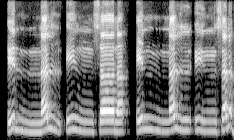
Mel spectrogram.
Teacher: دونوں کو گویا کہ آپ کو واضح کرنا ہے، لام کو بھی اور انسانہ کا حمزہ بھی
